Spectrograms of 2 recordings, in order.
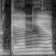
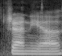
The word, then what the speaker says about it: Genya: hands down yeah yeah i've been pronouncing her name wrong like this entire time i think i i prefer genya personally but it's jenia so i do too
